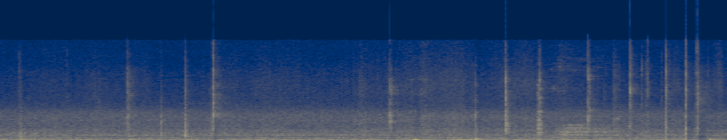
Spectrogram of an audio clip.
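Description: A hot air blower hums steadily.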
